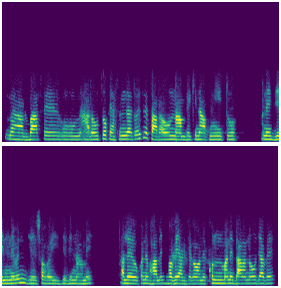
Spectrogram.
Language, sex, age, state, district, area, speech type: Bengali, female, 30-45, West Bengal, Darjeeling, urban, conversation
